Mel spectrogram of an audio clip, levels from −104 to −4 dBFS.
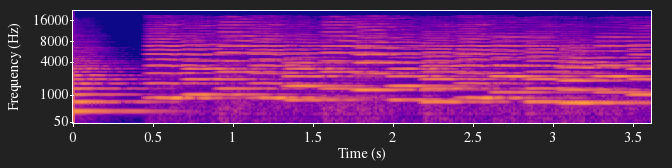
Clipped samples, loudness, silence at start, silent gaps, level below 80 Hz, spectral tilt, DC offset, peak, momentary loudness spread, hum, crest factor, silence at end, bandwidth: under 0.1%; -31 LUFS; 0 s; none; -76 dBFS; 1 dB/octave; under 0.1%; -20 dBFS; 5 LU; none; 12 dB; 0 s; 19 kHz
